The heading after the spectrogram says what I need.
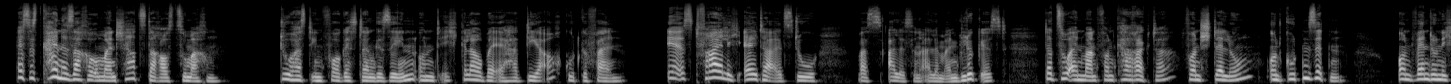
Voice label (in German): hoerbuch; effi briest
